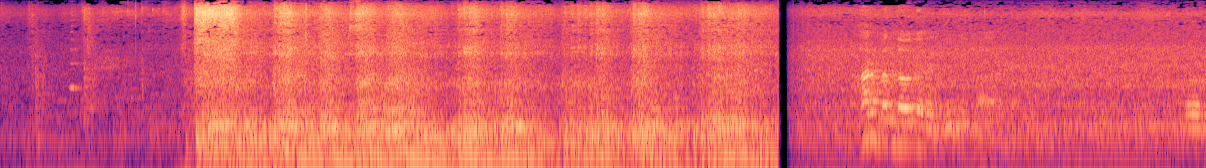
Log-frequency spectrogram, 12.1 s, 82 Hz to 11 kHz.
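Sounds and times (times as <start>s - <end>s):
motorcycle engine revving: 1.8s - 7.8s.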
